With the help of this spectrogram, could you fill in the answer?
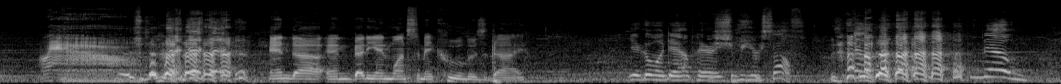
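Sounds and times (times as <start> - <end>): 
person imitating a yelling demon cat with yowls and snarls: 0.4 - 1.6
speech: 0.4 - 5.4, 6.3 - 10.4
laughter: 1.2 - 2.6, 8.3 - 9.9.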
